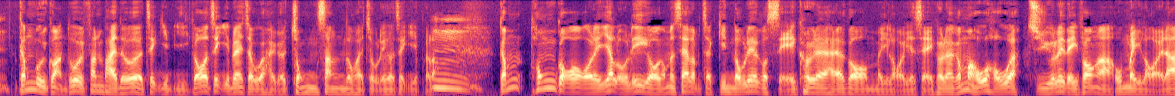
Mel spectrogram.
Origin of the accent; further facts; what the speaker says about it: China; 我哋中国人真系好伟大嘅，一个嬲字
